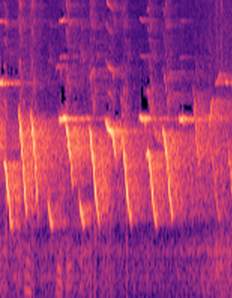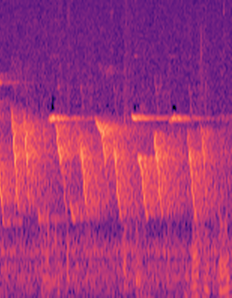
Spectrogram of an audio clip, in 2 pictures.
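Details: A wild superb lyrebird gives a dense cascade of descending whistled sweeps, fast and overlapping at first, then gradually softening into evenly spaced down-slurred notes.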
